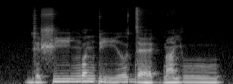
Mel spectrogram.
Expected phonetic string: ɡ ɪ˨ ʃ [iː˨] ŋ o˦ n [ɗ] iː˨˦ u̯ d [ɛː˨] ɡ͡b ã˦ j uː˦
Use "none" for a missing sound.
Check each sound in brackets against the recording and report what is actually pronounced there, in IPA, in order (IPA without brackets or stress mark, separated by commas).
iː˦, ɗ, ɛː˨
